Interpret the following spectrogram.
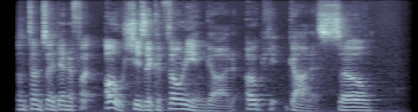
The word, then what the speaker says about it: Chthonian: So, Pronounced Scythonian, but well, that's what's weird. Battlezone, what we're familiar with, pronounced it Scythonian. Hades, the game I played a while back, pronounced it Chthonic. So, it seems to be tomato, depending on who's making it, for better or worse.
